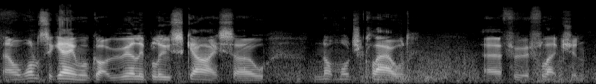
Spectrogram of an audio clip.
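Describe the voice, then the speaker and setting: Narrating his photography vlog in a relaxed, chatty way, this British landscape photographer speaks with a medium pitch, fairly even intonation and a measured pace. There is faint noise in the background.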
